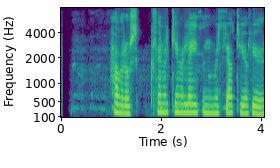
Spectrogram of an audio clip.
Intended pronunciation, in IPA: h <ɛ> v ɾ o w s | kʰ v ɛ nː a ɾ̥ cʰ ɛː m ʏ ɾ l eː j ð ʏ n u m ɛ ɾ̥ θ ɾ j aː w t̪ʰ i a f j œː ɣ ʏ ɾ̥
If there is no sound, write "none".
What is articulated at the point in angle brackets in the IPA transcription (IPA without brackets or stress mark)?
a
